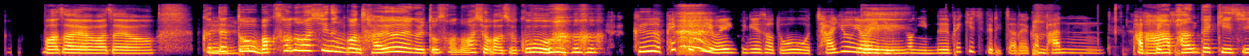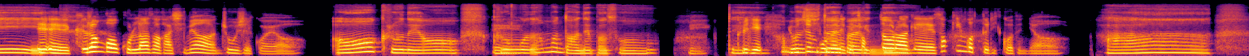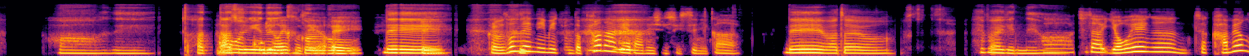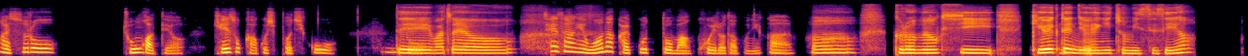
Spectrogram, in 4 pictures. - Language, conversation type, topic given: Korean, unstructured, 어린 시절에 가장 기억에 남는 가족 여행은 무엇이었나요?
- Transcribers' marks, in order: other background noise; tapping; laugh; throat clearing; laugh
